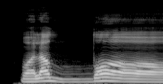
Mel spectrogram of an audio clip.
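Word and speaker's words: الضالين: در تلفظ حرف ضاد فرمودن حرف ضاد از تماس کناره زبان با دندانهای آسیای بالا تلفظ میشه. طرف راست یا چپ تفاوت نمی کنه، اما تلفظ ضاد از طرف چپ آسان تر هست. بنابراین کناره زبان به دندانهای آسیای بالا ترجیحاً سمت چپ متصل میشه و این حرف تلفظ میشه، غیر المغضوب ولا الضالین، غیر المغضوب ولا الضالین.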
